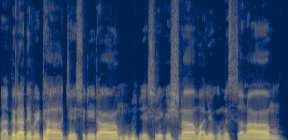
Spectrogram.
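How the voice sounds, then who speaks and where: A male physics teacher with a hoarse, worn throat talks to his students in a live-streamed class. His voice sits a little high for a man, and he chats freely, repeats his greetings and calls them "beta". The sound is close and dry. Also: steady tone, unhurried, a little mellow, no echo.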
